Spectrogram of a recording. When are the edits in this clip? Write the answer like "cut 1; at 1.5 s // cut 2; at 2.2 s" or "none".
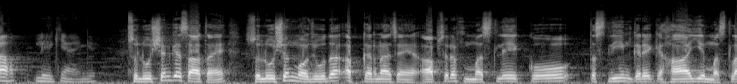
cut 1; at 1.3 s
